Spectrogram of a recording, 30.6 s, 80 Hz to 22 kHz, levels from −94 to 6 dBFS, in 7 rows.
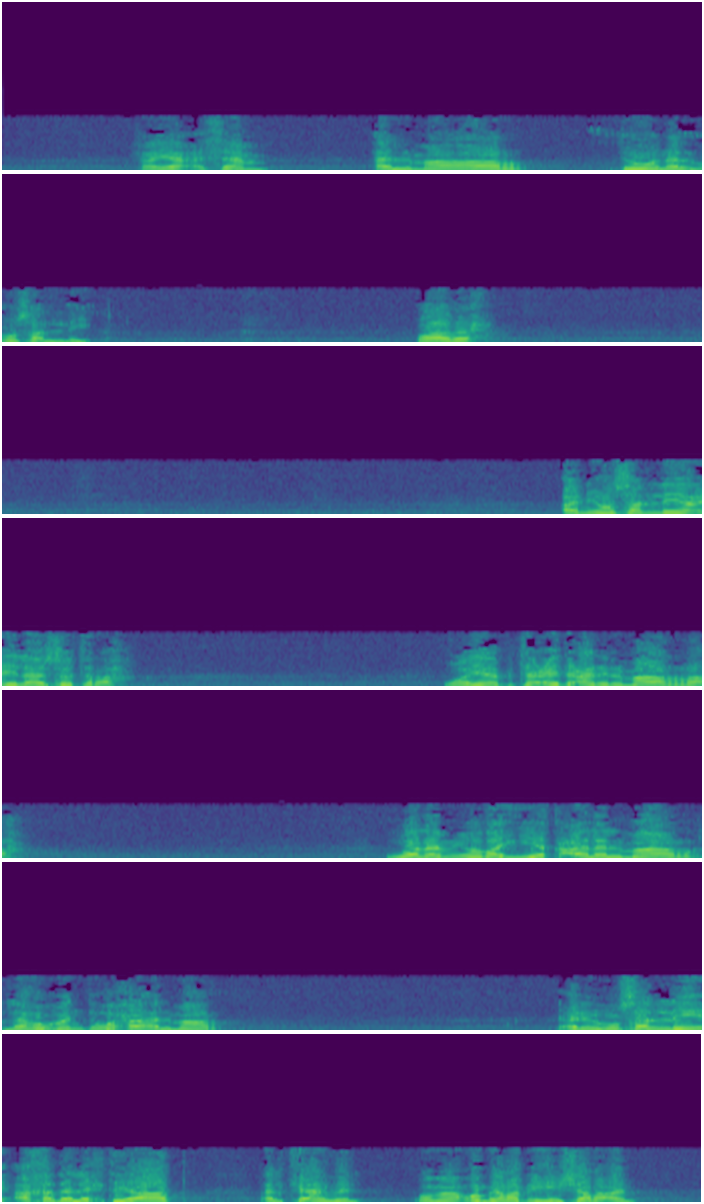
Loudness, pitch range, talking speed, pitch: -21 LUFS, 175-225 Hz, 55 wpm, 205 Hz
